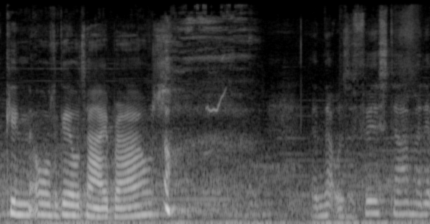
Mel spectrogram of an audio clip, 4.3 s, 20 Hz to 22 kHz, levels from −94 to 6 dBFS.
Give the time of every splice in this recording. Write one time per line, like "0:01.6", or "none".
0:02.7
